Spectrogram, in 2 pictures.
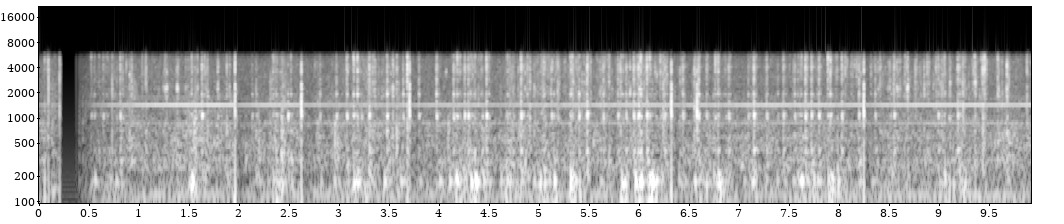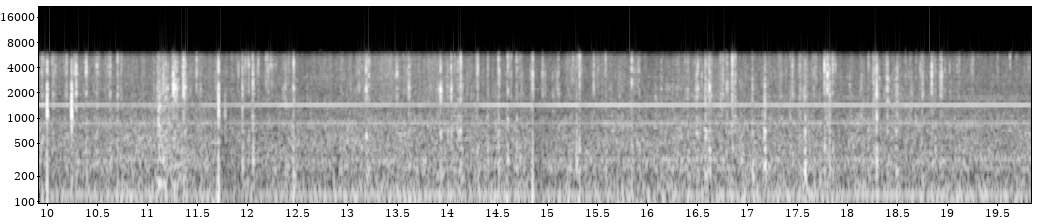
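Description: Lemmings gnawing a cabbage leaf and shuffling in wood-shaving bedding: a dense, continuous crackle of tiny clicks and rustles.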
